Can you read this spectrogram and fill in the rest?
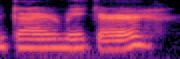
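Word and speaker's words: D'yer Mak'er: a big lead Zeppelin head how do you pronounce the name of that song I say dire maker but who knows yeah that was very I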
